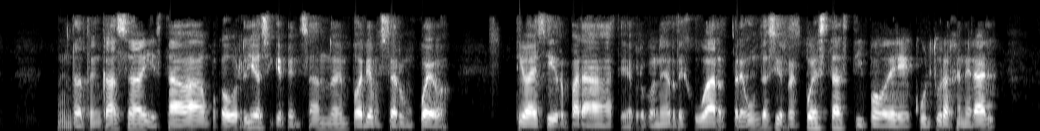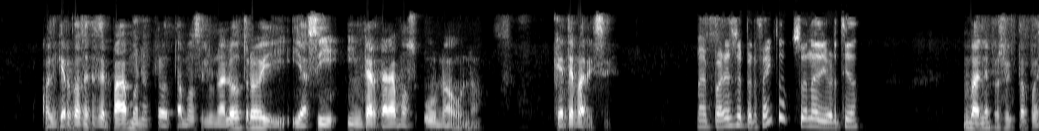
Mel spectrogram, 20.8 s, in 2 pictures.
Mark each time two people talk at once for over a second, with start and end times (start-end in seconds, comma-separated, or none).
none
